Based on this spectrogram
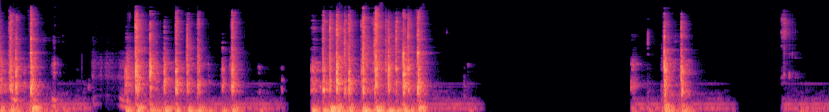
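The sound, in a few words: typing on a computer keyboard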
